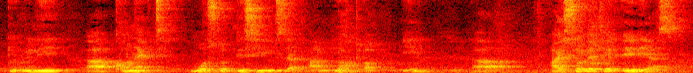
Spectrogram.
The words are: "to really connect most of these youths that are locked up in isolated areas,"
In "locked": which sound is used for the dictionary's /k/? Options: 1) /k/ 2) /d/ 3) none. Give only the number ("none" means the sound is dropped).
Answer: 1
